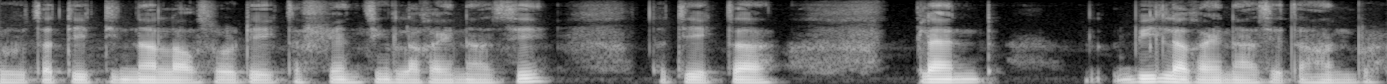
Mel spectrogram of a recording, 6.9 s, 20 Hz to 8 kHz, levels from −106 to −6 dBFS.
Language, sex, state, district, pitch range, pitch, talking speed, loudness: Nagamese, male, Nagaland, Kohima, 90-100 Hz, 95 Hz, 140 wpm, -22 LUFS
